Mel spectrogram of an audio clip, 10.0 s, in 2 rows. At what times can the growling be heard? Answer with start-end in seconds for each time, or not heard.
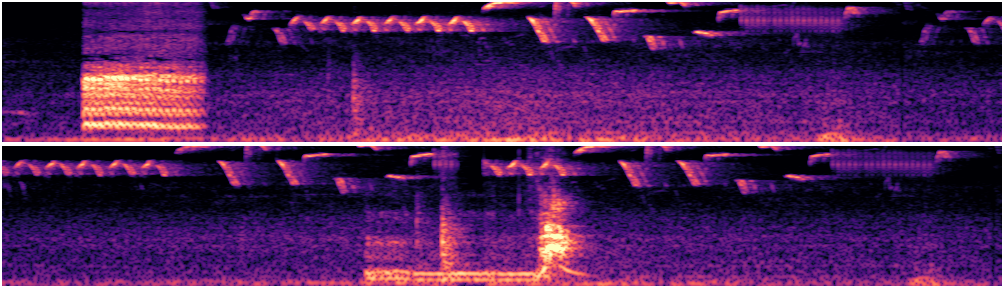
0.4-1.1, 6.8-7.9.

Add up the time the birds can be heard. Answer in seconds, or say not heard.
10 s.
